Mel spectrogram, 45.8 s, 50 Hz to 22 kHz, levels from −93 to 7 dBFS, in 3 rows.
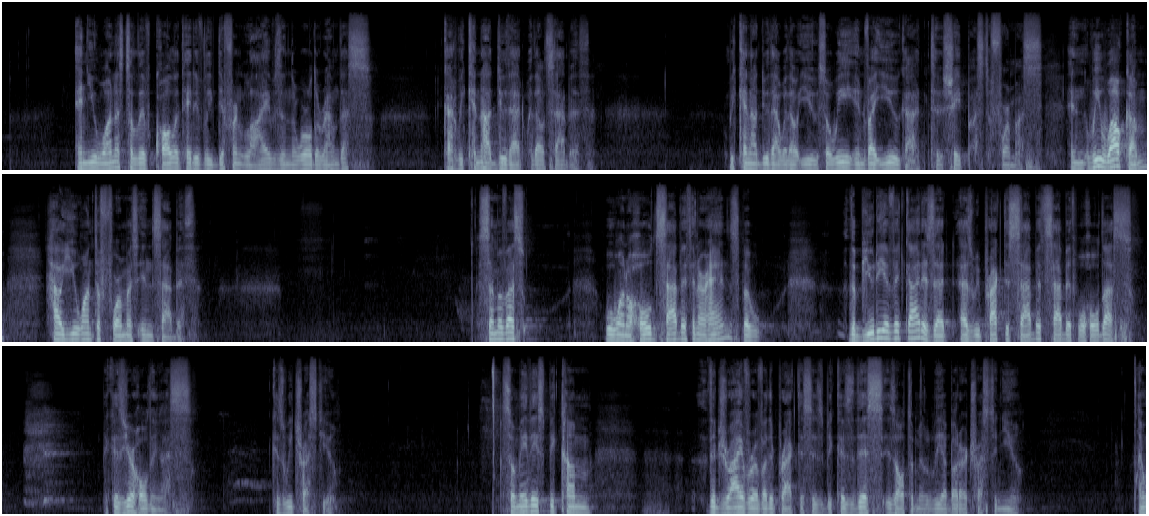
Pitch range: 105-130 Hz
